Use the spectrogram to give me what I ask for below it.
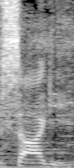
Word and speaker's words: Saggi: This is kind of overdue, but I'm Saggy rhymes with Saki.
